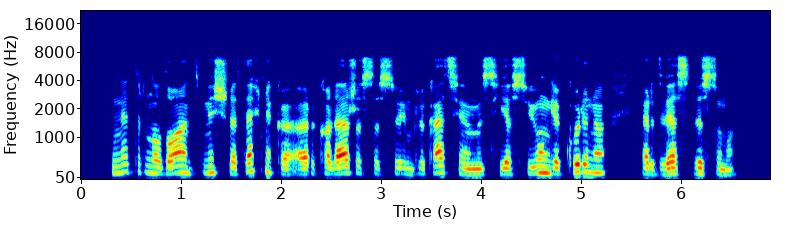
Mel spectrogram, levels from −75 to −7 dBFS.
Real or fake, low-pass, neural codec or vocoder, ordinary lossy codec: real; 7.2 kHz; none; Opus, 24 kbps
